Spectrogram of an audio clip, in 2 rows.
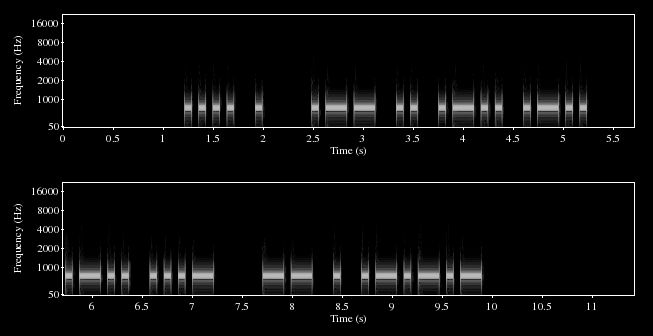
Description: Morse code, heard as a keyed tone, about 17 wpm, 700 Hz. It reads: HE WILL LV ME.
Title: Sentences from Top 400 Words and Abbreviations 17wpm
